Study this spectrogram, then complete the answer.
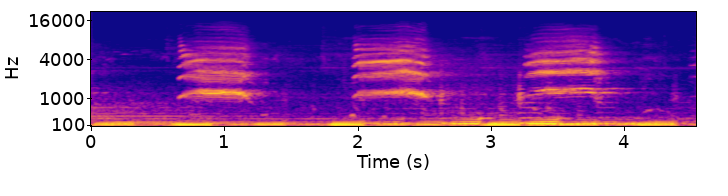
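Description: Chimpanzees scream in three loud, separate bursts of high shrieks, each lasting about half a second, above a steady low background hum.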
